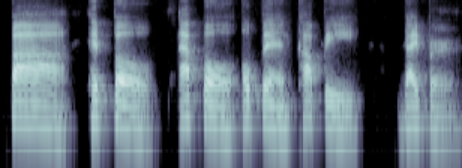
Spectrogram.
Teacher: You just pronounce it like that letter, pa. But it's not a hard P, it's not a hard P sound. Like it's not a pa. There's no like puffy sound. It's not pa, but it's pa, okay?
